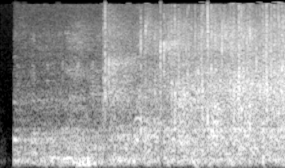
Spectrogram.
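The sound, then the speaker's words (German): An audience claps together in a final round of applause to pick a winner, a dense, steady wash of applause that swells a little after the first second and stays loud to the end, with some crowd voices mixed in. “Also wir machen nochmal ein finales Klatschen mit.”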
